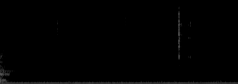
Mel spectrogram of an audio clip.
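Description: Near silence with two faint clicks and one sharper, short click near the end.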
